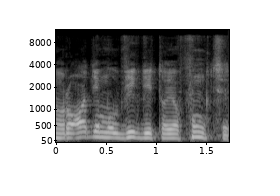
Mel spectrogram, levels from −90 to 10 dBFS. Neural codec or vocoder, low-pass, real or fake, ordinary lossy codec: vocoder, 22.05 kHz, 80 mel bands, Vocos; 9.9 kHz; fake; AAC, 48 kbps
